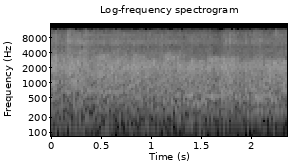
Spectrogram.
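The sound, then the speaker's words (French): Audience applause at a church gathering held in honour of a bishop, a dense, steady clatter of many hands clapping at a constant level throughout, with no voices standing out. “Est-ce que nous pouvons acclamer pour l'évêque?”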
